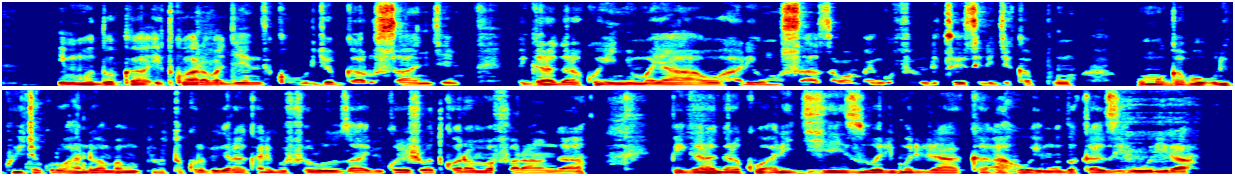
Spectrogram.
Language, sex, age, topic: Kinyarwanda, male, 18-24, government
